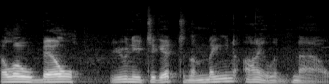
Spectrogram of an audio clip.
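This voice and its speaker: A man puts on a character voice and delivers it at a moderate pace. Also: medium pitch for a man. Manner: welcoming, polite.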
